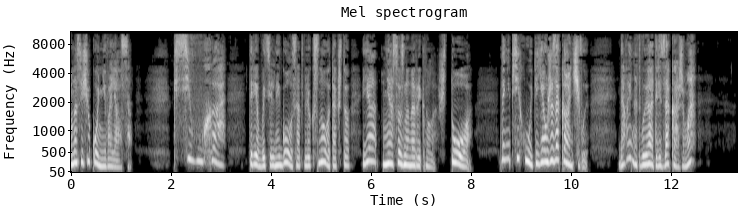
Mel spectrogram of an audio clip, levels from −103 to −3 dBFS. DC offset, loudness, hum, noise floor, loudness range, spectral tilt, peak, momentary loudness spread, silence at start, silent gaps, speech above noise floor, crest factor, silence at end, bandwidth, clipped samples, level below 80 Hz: under 0.1%; -18 LUFS; none; -72 dBFS; 4 LU; -4 dB/octave; -2 dBFS; 12 LU; 0 s; 7.53-7.57 s; 53 dB; 18 dB; 0.85 s; 10.5 kHz; under 0.1%; -64 dBFS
